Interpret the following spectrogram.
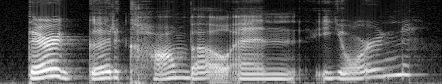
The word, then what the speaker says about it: Jorn: a good combo and Yorn I believe is how you say it he is so awesome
